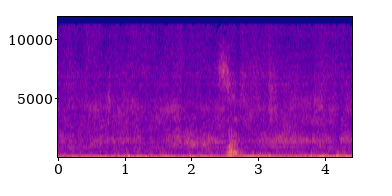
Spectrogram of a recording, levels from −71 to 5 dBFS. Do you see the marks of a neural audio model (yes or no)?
yes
